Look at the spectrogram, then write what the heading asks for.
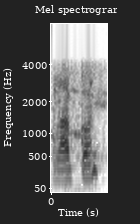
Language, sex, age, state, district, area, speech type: Urdu, male, 18-30, Bihar, Purnia, rural, conversation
